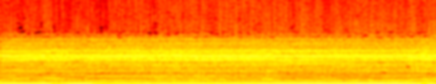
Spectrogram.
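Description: Distorted electric guitar playing instrumental metal live through an amplifier, letting held notes ring on with little picking until the part changes about four seconds in.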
